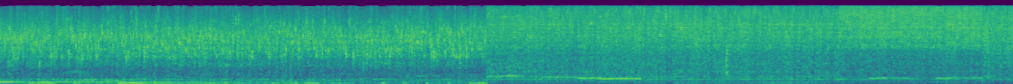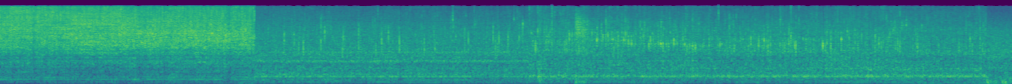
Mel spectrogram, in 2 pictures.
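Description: Food sizzling in hot oil: a loud, steady frying hiss in three takes, joined by abrupt cuts about five and thirteen seconds in.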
